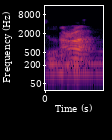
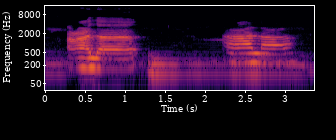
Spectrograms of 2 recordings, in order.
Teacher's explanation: So the ayn is pronounced from the middle of the throat.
